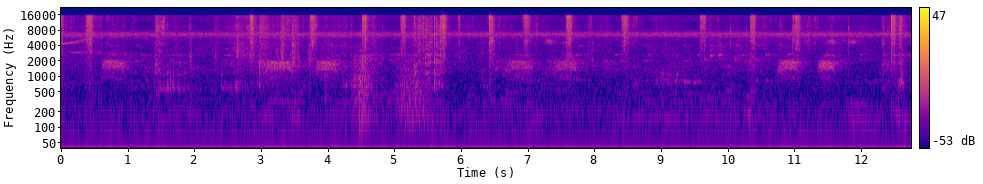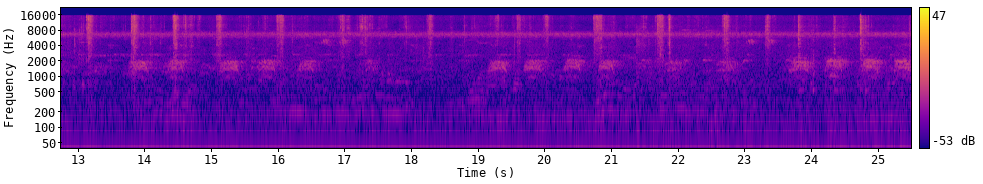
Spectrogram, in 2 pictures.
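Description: A small hand tool scrapes and digs into dry soil close by.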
